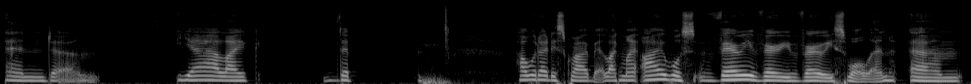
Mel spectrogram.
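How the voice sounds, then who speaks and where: A woman's voice: on the low side, slow, pauses often, darkish tone, smooth, no echo, studio quality. A young woman from Finland whose first language is Swedish, telling a personal story in a rambling way, full of fillers and restarts. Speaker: vlogger.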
